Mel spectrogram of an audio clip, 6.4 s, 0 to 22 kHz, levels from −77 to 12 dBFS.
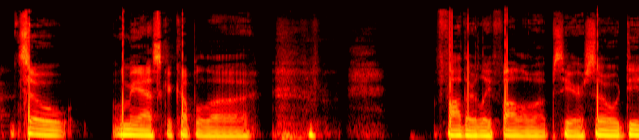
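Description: Integer overflow cracks this speech clip at 0.24–0.29 s, 1.22–1.82 s, 4.49–4.68 s, 5.05–5.07 s and 5.97 s. On the loudest passages the signal is pushed about 2 to 3 dB past the largest representable value, reaching the limit at 5.97 s. The integer arithmetic wraps instead of saturating, so each overshooting peak jumps to the opposite extreme of the range, producing harsh, violent cracks far sharper than ordinary clipping.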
